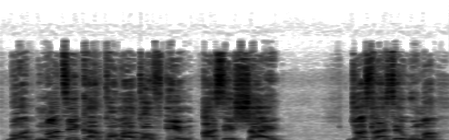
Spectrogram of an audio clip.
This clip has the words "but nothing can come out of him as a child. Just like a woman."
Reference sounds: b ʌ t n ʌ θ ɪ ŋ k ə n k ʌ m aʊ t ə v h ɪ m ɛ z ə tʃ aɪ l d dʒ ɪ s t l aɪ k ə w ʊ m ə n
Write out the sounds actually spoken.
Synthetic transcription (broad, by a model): b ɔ t n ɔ t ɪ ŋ k ə n k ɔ m aʊ t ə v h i m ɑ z ə ʃ aɪ d dʒ ɪ s t l aɪ k ə w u m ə n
